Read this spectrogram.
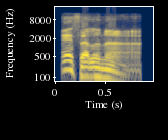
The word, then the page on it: flâneur: British English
